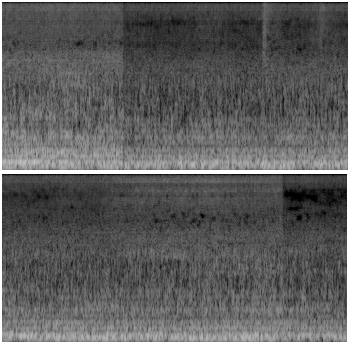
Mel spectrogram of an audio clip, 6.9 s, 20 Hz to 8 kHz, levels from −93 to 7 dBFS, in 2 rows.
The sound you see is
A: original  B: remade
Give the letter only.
B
